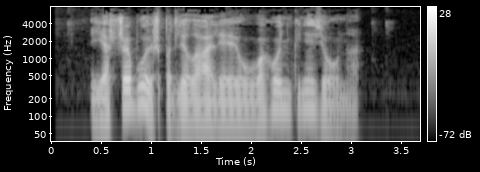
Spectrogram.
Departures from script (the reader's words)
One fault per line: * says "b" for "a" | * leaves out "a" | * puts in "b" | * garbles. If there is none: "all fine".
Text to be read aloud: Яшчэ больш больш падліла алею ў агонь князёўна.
* leaves out "больш"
